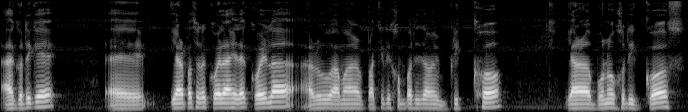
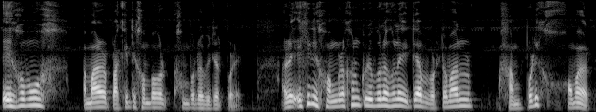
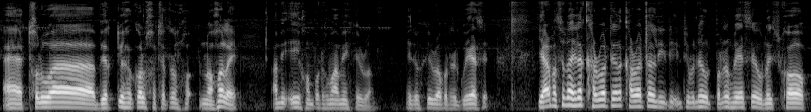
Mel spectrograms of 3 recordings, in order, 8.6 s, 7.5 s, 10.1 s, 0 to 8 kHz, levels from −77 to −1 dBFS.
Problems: none marked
